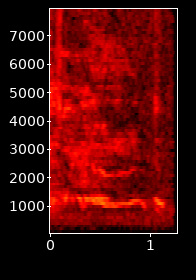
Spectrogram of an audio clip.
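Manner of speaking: very high, breathy squeal of laughter. Real, not acted. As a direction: burst into a thin high laugh. Cracking up at the scene.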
